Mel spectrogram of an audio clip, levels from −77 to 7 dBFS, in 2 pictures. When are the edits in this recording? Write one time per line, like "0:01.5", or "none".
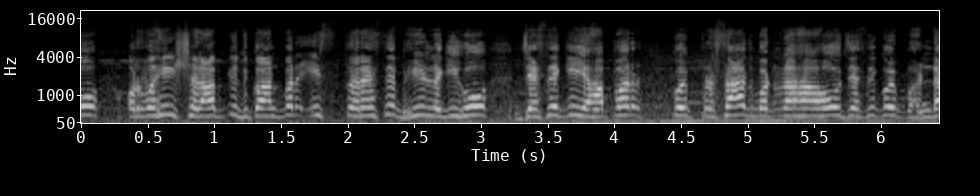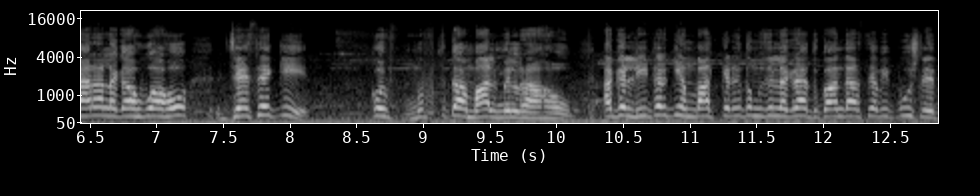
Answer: none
